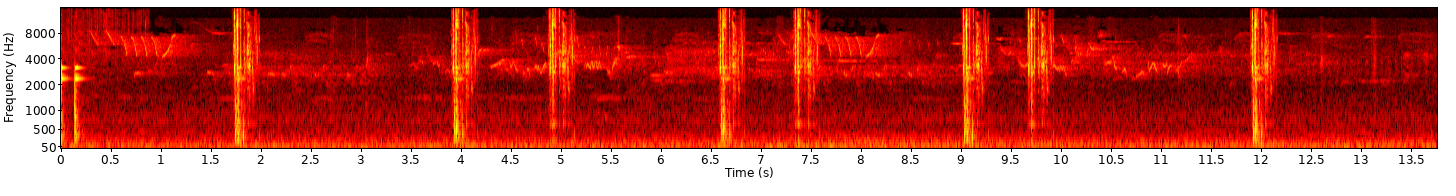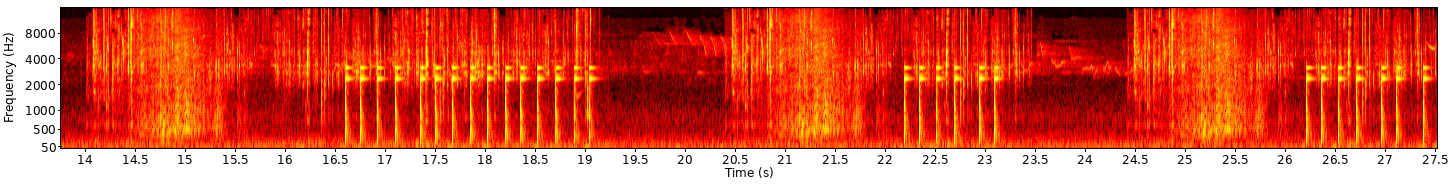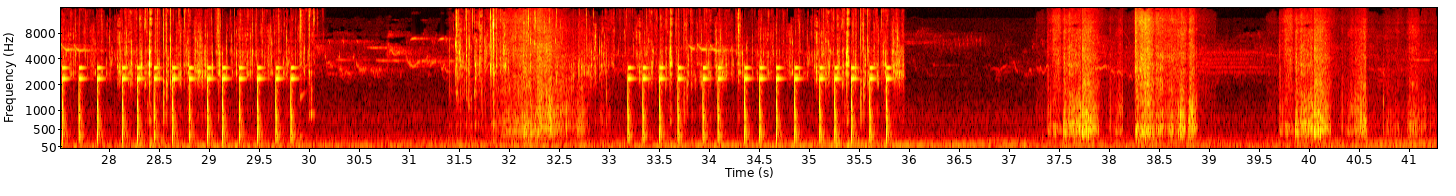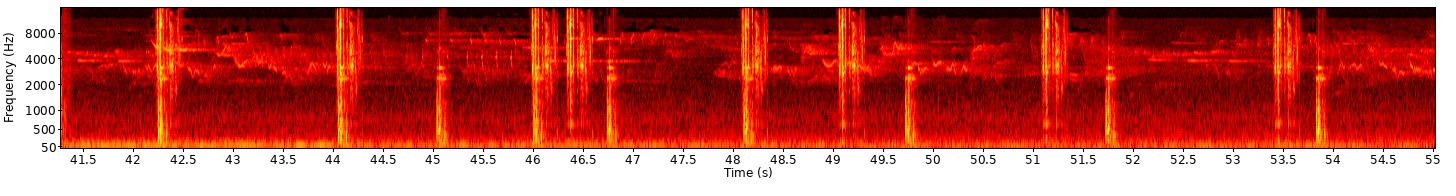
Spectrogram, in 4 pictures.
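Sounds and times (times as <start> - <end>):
small bricks clicking down: 3.9 - 4.2, 14.0 - 19.2, 20.4 - 23.5, 24.4 - 30.1, 31.4 - 36.0, 37.4 - 39.0, 39.7 - 41.4, 44.0 - 44.3, 46.0 - 46.9, 48.1 - 48.4, 49.1 - 49.3
trowel spreading wet mortar: 24.6 - 27.8, 31.6 - 33.1, 37.4 - 39.0, 39.7 - 41.4.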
